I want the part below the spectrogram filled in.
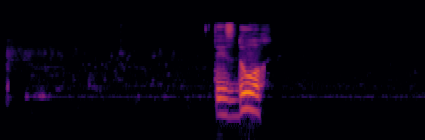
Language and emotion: Russian, angry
